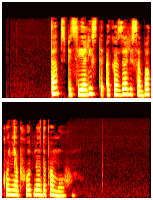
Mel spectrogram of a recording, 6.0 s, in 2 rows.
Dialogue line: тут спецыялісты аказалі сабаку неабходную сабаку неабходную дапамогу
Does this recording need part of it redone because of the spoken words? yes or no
yes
